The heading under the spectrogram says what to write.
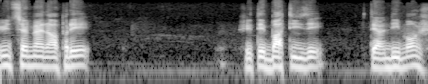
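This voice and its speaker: A man's dark, mellow voice, monotone and flat, at a fairly slow pace, with a dry, close sound and no echo. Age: 60s. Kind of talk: testimony. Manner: halting, repetitive.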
